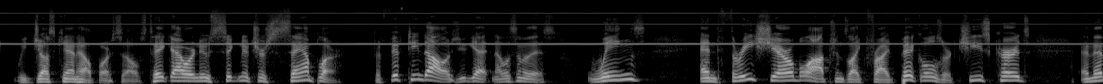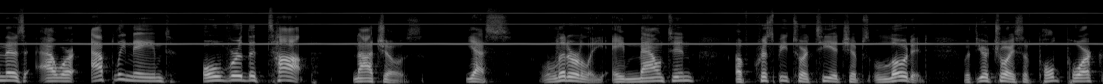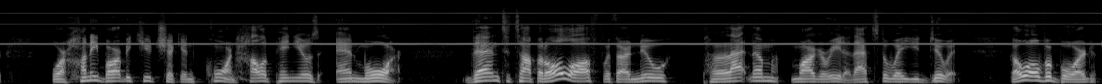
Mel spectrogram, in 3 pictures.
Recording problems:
high-pitched whine; loud; throughout; 2.5 kHz, 9 dB below the speech

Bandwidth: 15 kHz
